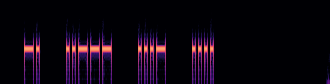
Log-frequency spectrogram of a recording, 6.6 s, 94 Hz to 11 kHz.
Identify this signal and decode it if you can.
Morse code, heard as a keyed tone, about 20 wpm, spaced as for 11 wpm, 700 Hz. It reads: N2VH
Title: USA Call Signs - 4 Characters - 3x Character Spacing - 20wpm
